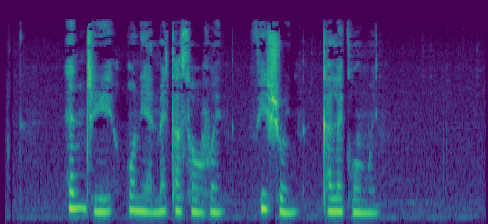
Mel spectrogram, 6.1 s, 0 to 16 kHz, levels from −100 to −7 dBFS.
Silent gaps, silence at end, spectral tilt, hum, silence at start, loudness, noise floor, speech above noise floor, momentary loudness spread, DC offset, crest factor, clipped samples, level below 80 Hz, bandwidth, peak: none; 1.35 s; -3 dB/octave; none; 0.8 s; -31 LUFS; -69 dBFS; 38 dB; 12 LU; under 0.1%; 26 dB; under 0.1%; -84 dBFS; 11.5 kHz; -8 dBFS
